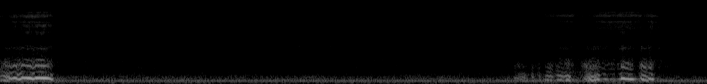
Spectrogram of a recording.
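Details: Sleeping Chihuahua: two soft rattling snore breaths separated by a quiet pause, with a steady low room hum; dog snoring.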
